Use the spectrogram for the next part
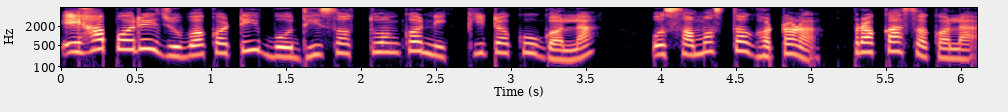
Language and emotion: Odia, neutral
